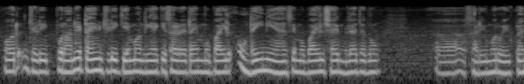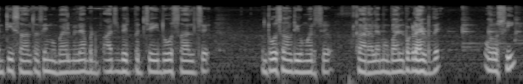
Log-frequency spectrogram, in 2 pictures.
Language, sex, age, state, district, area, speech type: Dogri, male, 45-60, Jammu and Kashmir, Reasi, urban, spontaneous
